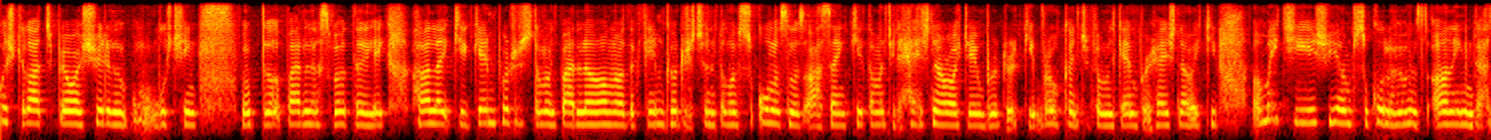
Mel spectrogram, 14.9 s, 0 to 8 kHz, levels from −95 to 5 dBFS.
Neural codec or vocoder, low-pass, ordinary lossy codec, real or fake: codec, 24 kHz, 0.9 kbps, WavTokenizer, small release; 7.2 kHz; none; fake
